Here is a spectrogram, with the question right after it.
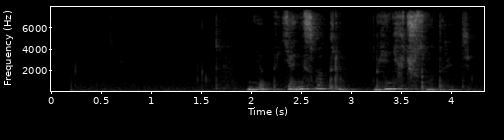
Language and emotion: Russian, neutral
